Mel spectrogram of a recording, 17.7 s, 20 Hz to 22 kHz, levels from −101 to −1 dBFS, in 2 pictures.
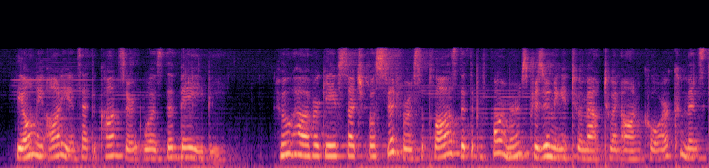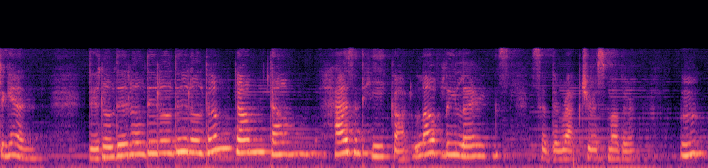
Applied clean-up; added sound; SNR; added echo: neural separator model SepFormer DNS4.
